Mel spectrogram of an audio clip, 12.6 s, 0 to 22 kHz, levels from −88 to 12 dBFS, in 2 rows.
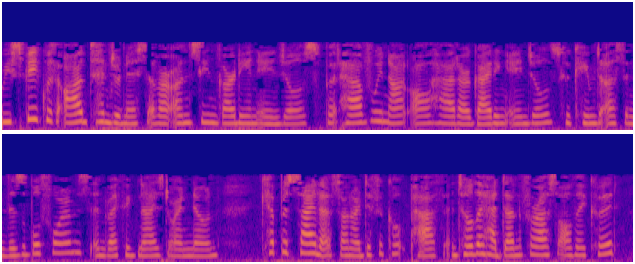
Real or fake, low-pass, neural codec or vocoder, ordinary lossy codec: fake; 7.2 kHz; codec, 16 kHz, 4 kbps, X-Codec, HuBERT features, trained on LibriSpeech; MP3, 24 kbps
